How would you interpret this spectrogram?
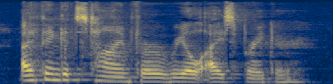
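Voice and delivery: plain reading voice

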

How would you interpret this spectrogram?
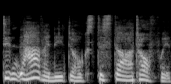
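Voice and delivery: ordinary delivery

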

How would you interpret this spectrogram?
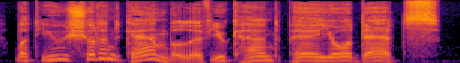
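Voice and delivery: refined, gentle, warm, calming, cultured delivery. Reading a story, voicing Kenneth scolding Cole: cultured, warm, soothing voice. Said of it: "he said in that voice".

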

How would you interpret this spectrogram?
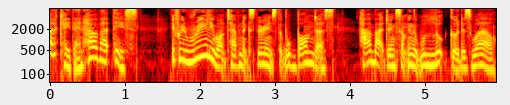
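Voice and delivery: ordinary delivery

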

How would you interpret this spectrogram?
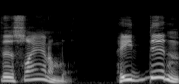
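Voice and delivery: ordinary delivery

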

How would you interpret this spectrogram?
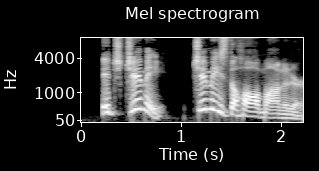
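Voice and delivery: blurted-out exclamation, called out. A narrator voices a character in a story reading out a list, exclaiming. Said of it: "Mrs. Puff exclaimed".

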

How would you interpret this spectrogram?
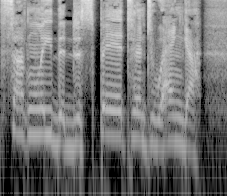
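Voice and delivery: ordinary delivery, nothing marked

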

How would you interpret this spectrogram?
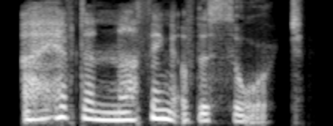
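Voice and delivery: usual speaking voice

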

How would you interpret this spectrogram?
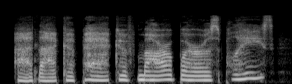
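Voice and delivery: quiet, soft, modest little voice. A customer at the store counter speaks to the clerk in a small, soft voice. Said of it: "she said in a small, soft voice".

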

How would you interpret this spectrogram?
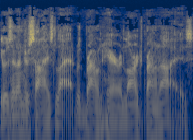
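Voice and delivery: plain

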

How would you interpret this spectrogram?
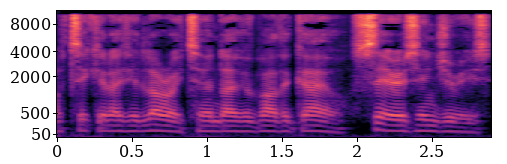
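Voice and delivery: plain reading voice

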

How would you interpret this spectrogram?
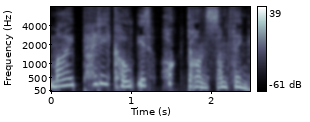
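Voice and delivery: sharp hissing, pitched very high, complaining. Narrator reads a woman's line to Mr. Reardon: hissed. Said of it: "she hissed".

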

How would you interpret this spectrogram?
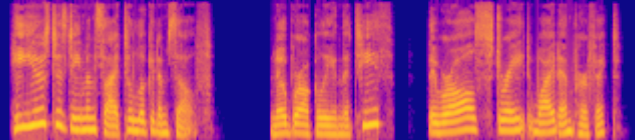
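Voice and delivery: ordinary delivery

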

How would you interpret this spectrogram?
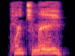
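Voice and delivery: high, panting, out of breath between words. During a ball game, a player claims a point, panting. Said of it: "Jessica panted".

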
